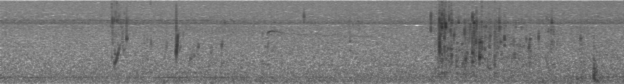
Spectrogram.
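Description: Water splashing and dripping close to a kayak: a couple of small drips about a second in, a burst of splashing about four seconds in, then two plops near the end.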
